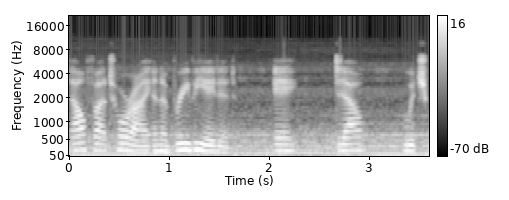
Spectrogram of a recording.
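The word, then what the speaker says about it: Alpha Tauri: example Aldebaran is designated a tour I pronounced Alfa tour I and abbreviated a Dow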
